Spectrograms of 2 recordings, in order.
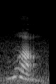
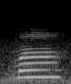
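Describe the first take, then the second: First: The pitch falls sharply from high to low. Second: The pitch dips low and then rises. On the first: It means scold. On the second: It means horse.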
